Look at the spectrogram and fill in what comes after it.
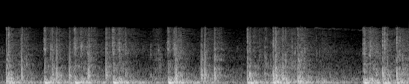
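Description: Aerial fireworks bursting in quick succession: a string of sharp bangs, several a second, with crackling between them and a short lull near the end.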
